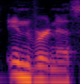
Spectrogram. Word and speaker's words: Inverness: I was hunting up in the highlands about 50 miles north of Loch Lomond in Iverness. I probably sp- pronounced that wrong, but uh, it's Inverness, sorry.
